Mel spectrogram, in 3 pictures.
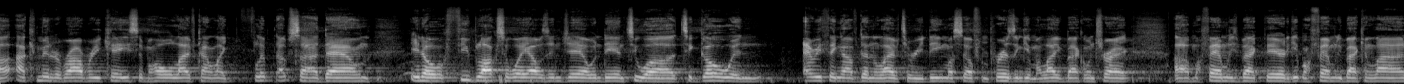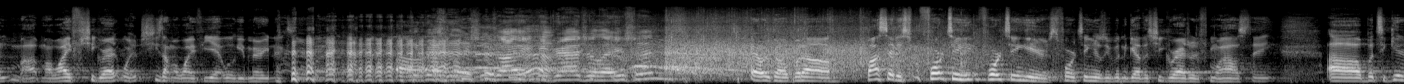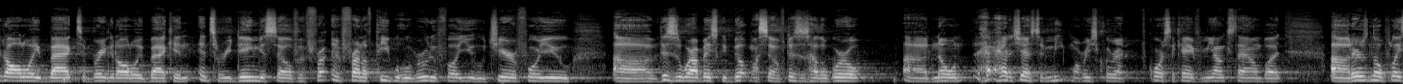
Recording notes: Live from the Jo Ann Davidson Theatre in Columbus, Ohio. LIVE FROM COLUMBUS.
